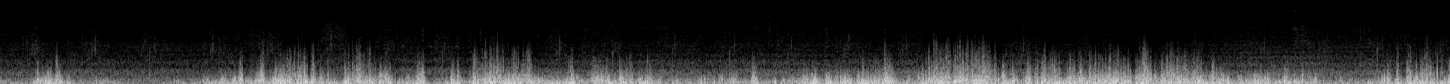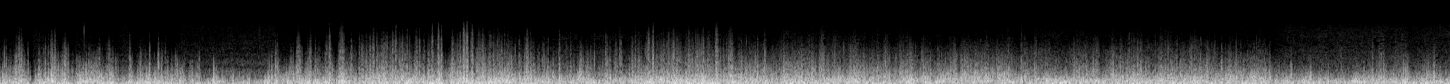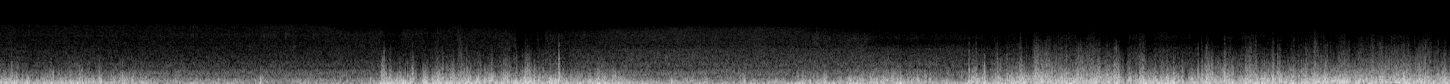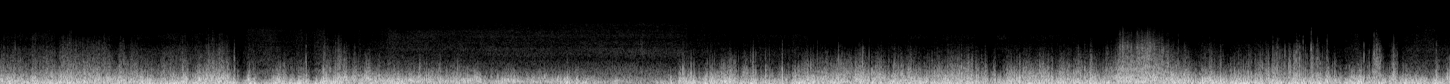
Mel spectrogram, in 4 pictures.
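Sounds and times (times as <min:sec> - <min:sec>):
surf breaking on beach: 0:00.0 - 0:58.0
wind buffeting microphone: 0:00.0 - 0:58.0.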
